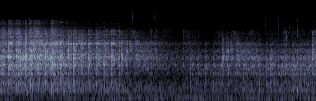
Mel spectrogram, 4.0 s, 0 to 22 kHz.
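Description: Rapid automatic gunfire from the mobile shooter Call of Duty Mobile played on an OPPO K5 phone, a loud continuous rattle that fades briefly midway and then picks up again, with no talking.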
